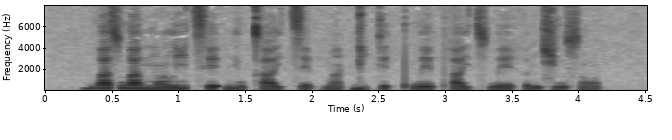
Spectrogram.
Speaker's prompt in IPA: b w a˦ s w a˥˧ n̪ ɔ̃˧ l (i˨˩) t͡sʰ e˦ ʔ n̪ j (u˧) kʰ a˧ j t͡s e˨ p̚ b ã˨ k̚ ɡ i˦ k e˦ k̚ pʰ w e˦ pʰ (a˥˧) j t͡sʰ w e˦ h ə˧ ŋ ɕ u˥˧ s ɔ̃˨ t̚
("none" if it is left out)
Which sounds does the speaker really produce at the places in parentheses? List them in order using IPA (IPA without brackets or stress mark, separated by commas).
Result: i˦, u˧, a˥˧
